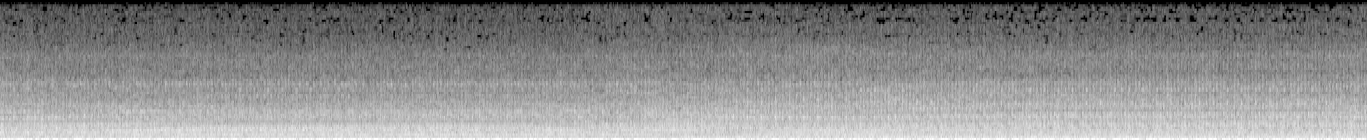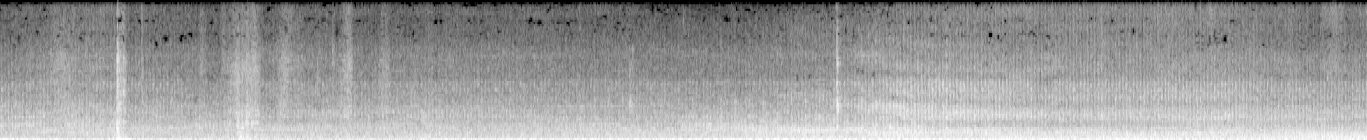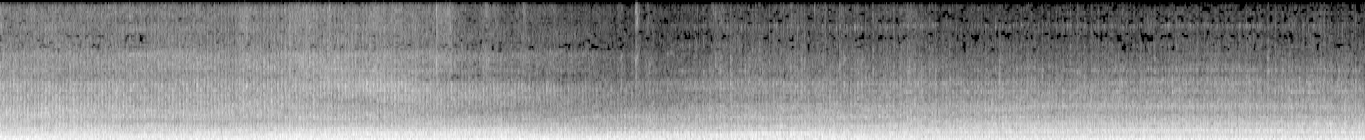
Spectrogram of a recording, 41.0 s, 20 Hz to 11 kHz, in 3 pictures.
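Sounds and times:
diesel engine idling: 0:00.0 - 0:40.9.

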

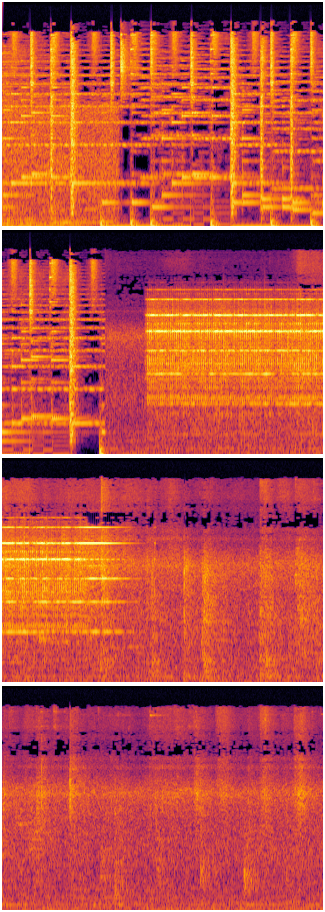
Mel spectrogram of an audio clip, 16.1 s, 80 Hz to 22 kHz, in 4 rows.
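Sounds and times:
electric school bell ringing: 0:05.8 - 0:09.8.

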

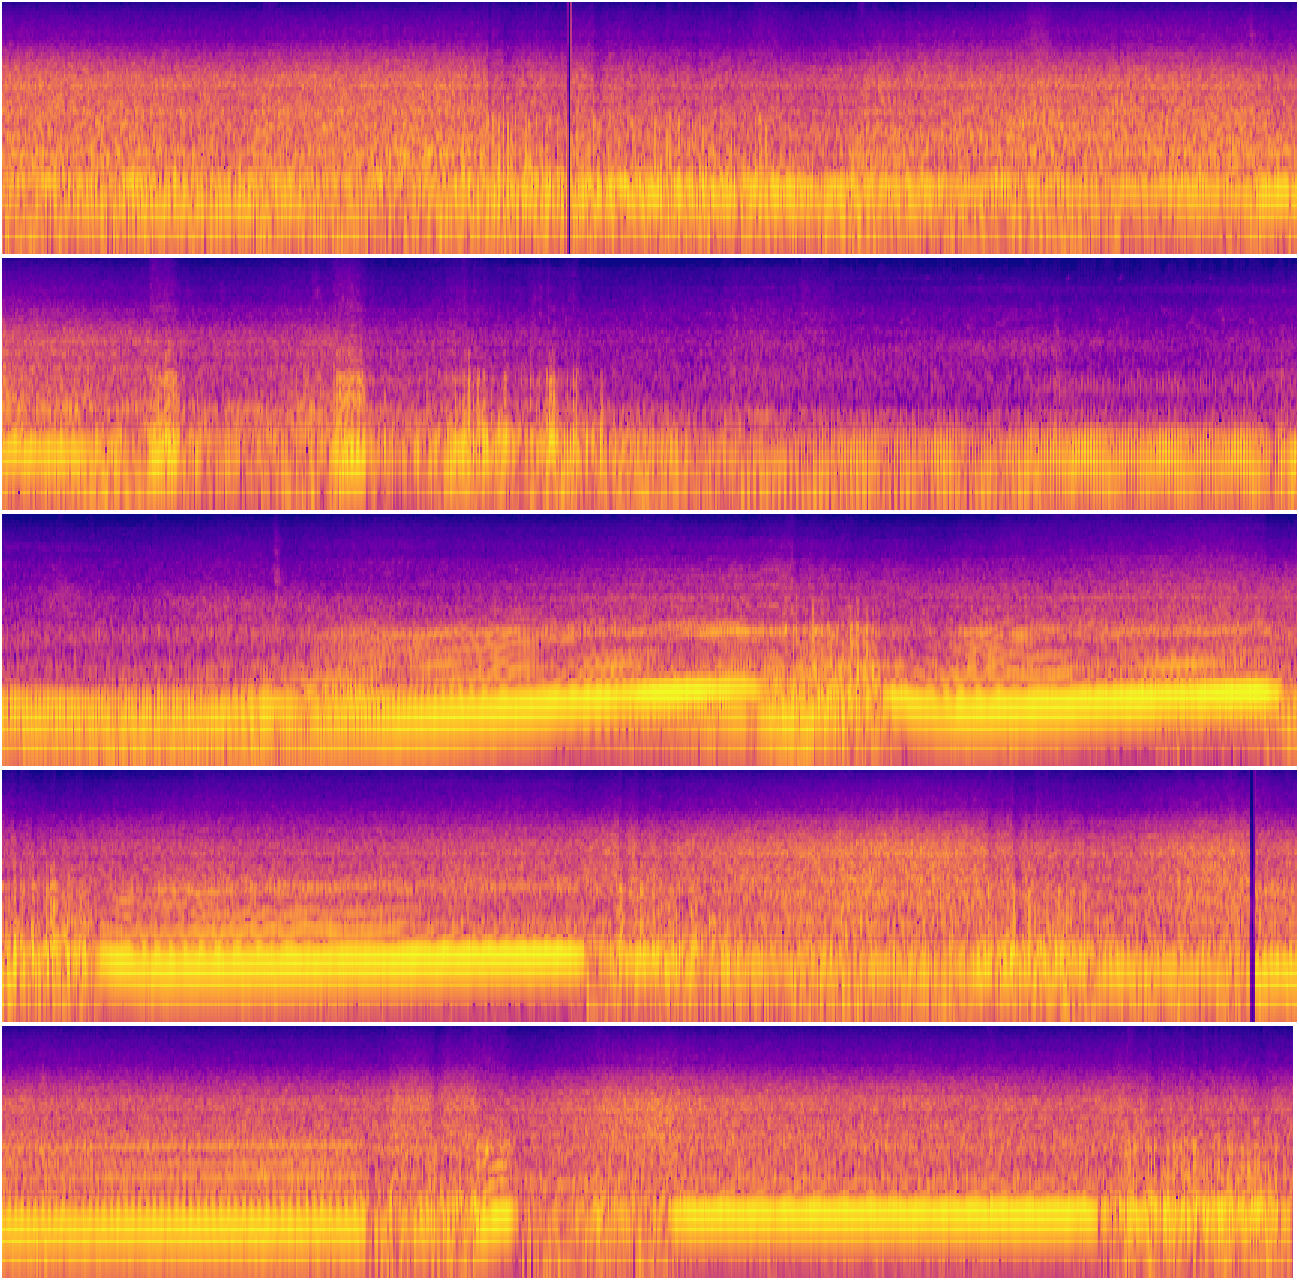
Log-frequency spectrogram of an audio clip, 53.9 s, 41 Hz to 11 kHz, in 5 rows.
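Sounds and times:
car engine and exhaust: 0:00.0 - 0:53.9.

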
